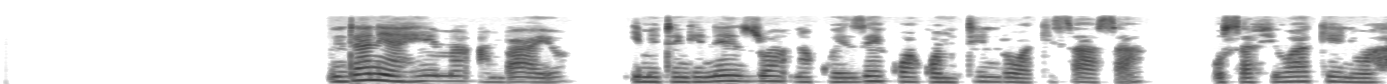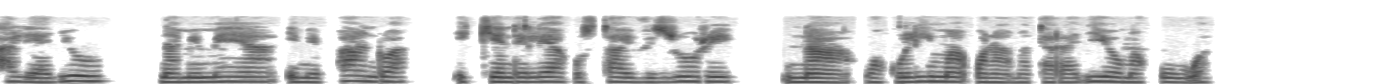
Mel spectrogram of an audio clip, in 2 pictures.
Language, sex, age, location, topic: Swahili, female, 25-35, Dar es Salaam, agriculture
